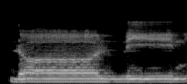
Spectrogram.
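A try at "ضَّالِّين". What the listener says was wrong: Kurang tasydidnya Pak. Dol, ada tasydidnya tuh. Dolin. Bukan dolin. Dolin. Dolin.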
